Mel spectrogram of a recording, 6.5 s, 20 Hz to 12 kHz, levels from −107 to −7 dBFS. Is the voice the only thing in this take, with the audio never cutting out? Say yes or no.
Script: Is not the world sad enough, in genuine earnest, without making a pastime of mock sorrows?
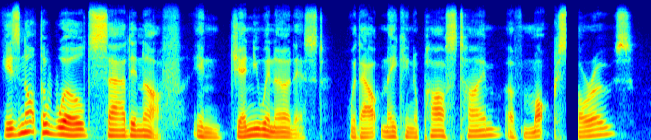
no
